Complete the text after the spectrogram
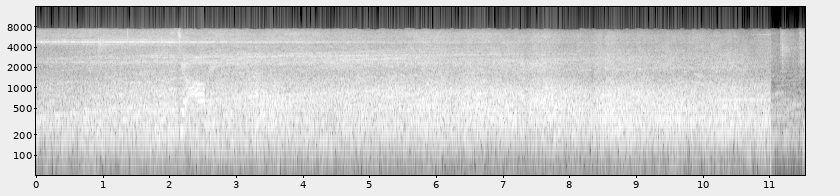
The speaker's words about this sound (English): We are currently waiting for a train, which is here.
